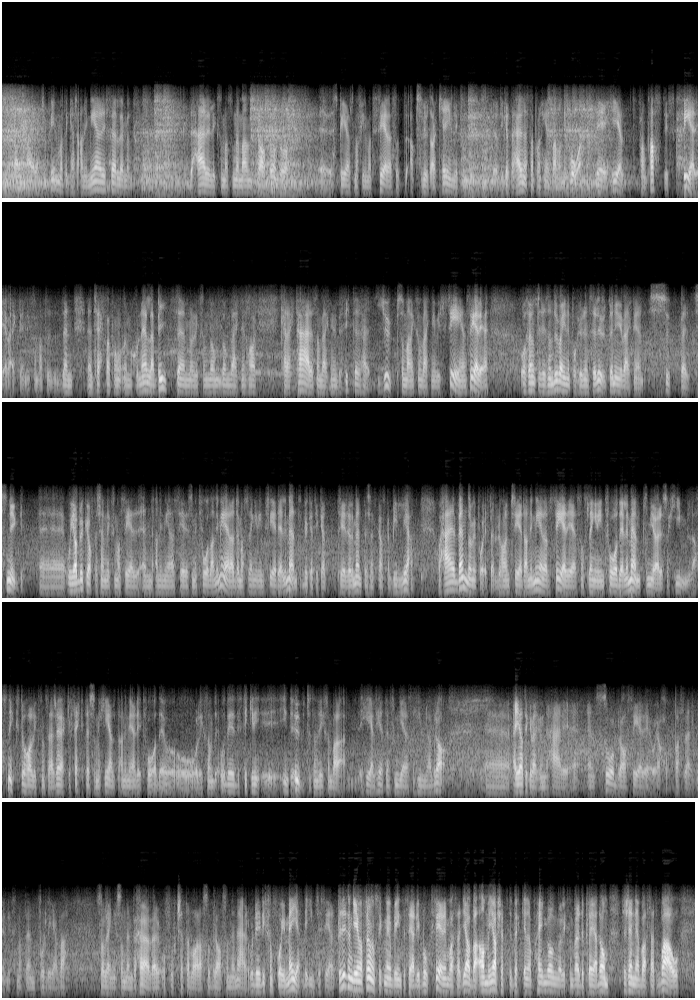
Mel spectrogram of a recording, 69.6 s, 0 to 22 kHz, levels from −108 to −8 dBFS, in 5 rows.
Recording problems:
phone-call audio
traffic noise; noticeable; throughout; 15 dB below the speech

